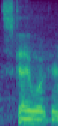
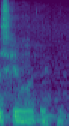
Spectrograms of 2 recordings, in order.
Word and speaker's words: skinwalker: And Skywalker instead of Skinwalker.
